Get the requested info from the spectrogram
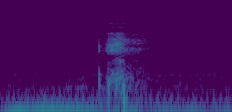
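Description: Near silence with a faint steady low hum, and one brief breath out, like a sigh, about a second in.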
